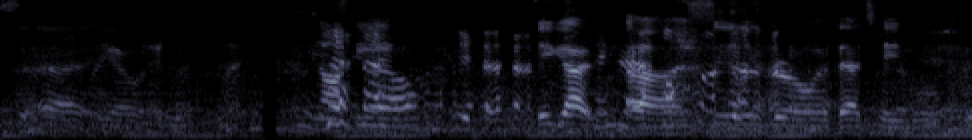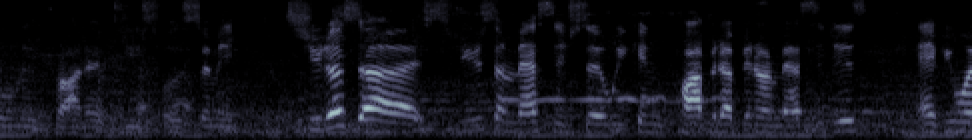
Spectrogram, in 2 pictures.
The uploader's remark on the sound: MJ BizCon. Live from MJBizCon.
